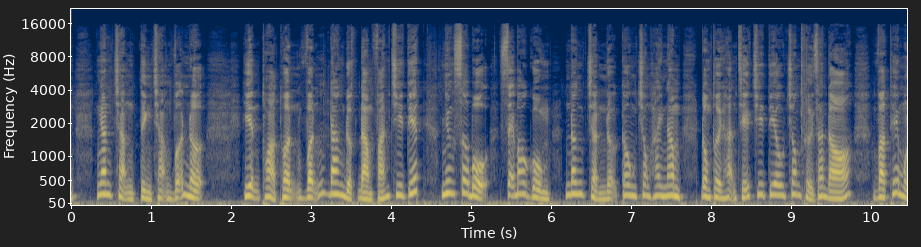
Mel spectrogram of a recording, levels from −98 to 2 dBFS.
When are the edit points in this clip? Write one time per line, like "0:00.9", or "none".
0:02.0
